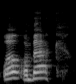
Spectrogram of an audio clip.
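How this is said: It is said in a happy, upbeat tone. Coming home is a joyful event. "like, "Yay!""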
